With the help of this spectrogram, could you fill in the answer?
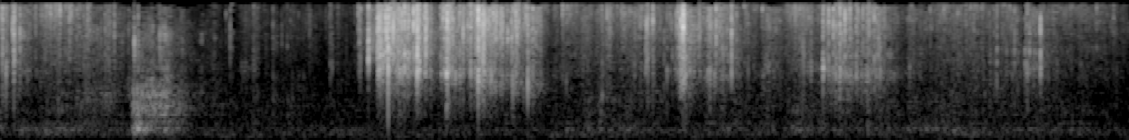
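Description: A hand with long painted nails crushes a thin, brittle, hollow coil of cream-colored dry soap, crumbling it into flakes over a pile of soap flakes on a wooden table. Bright, dry crunching and crinkling crackles come in quick bursts, loudest in the middle, with almost no low end and no ring after each snap.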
